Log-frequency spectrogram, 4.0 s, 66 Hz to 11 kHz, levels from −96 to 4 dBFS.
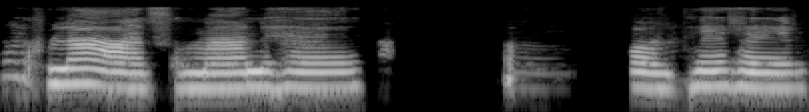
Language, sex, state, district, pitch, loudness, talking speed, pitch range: Hindi, female, Bihar, Jamui, 205 Hz, -24 LUFS, 75 wpm, 200-220 Hz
